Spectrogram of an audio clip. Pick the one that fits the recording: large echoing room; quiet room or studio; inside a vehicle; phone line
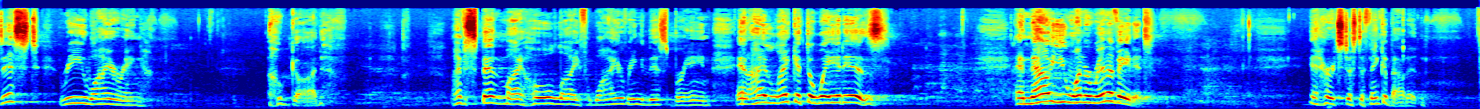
large echoing room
